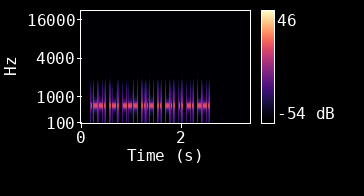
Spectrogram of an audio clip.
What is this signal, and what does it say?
Morse code, heard as a keyed tone, about 44 wpm, 700 Hz. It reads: PROVIDING
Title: ING Suffix - Top 100 Words with Base Words 45wpm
